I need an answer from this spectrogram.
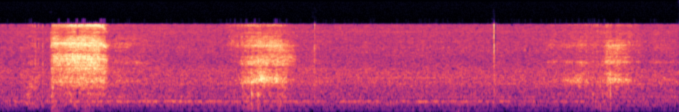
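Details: Labrador Retriever snoring deeply after a busy day and slow to wake: breathy, hissing snores roughly every two to three seconds, three in all, in a quiet indoor room.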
